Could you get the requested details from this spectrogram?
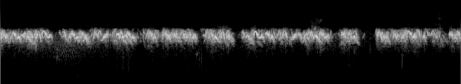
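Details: Lure call of a sparrow summoning its flock for trapping: a near-continuous, buzzy, high chatter broken by brief pauses every half second to one second.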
